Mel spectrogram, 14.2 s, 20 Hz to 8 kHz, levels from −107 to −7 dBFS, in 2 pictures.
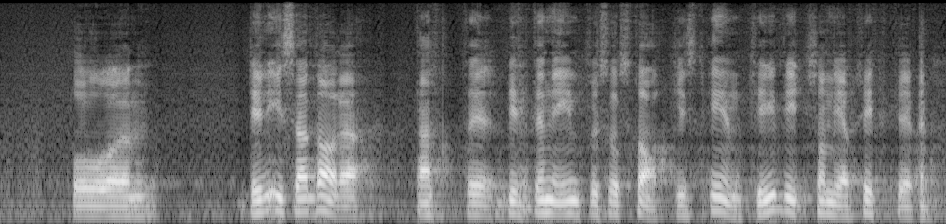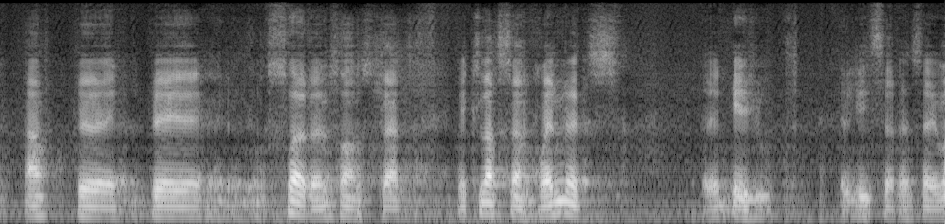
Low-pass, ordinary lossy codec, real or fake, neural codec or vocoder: none; none; fake; codec, 16 kHz, 1 kbps, FunCodec, trained on Chinese and English, 50 frames a second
